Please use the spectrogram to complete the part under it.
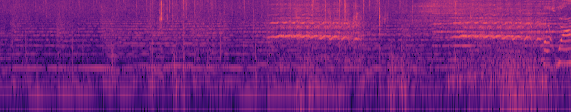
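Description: A cartoon horse named Chili neighs loudly over drumming hooves during a rainstorm, the whinnies rising and falling over the steady patter of rain.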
